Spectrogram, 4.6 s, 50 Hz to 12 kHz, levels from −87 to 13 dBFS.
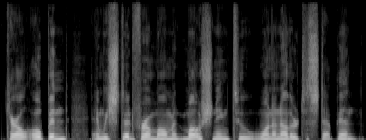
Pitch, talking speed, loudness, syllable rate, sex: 130 Hz, 195 wpm, -19 LUFS, 5.9 syllables/s, male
